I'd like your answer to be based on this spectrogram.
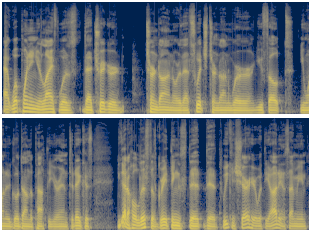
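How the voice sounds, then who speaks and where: A man's voice: a bass voice, steady tone, normal speed, a little mellow. A man from California hosting an interview in a studio, upbeat and loose, with lots of fillers and restarts. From California, USA. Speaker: podcast host. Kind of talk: casual interview chat.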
